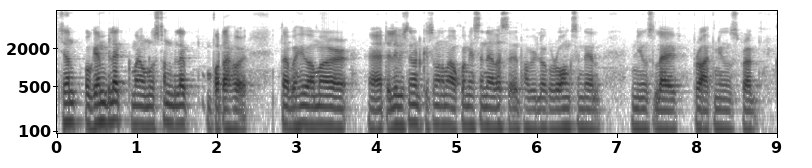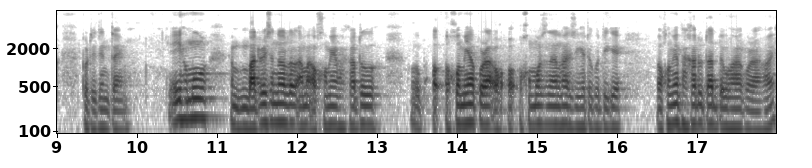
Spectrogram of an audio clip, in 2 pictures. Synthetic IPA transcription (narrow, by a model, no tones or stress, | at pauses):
z̥iɔnpɹɔɡɹambilakmanɛonustʰanbilak̚pɔtaɦɔjtaɹpaɦiʊamaɹtelibʱisɔnɔtkisumanamaɹɔxɔmijasɛnɛlasɛbʱabilɔkɹɔŋsɛnɛl | njuzlajpʰpɹaɡnjuzpɹakpɹotidintajm | ejxomuɹbateɹisɛnɛlɔtɔta̰ma̰ɹʔɔ̰xɔmijabʱaxʰatʊ | ɔxɔmijapɔɹaɔxɔmɔɹsɛnɛlɦɔjziɦɛtʊɡotikɛ | ɔxɔmijabʱaxʰatʊtat̚bɛbɔɦaɹkɔɹaɦɔj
